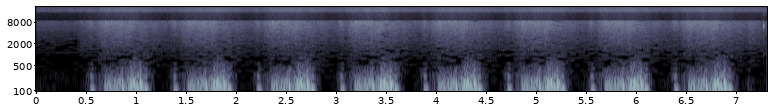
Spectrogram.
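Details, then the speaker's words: Crescendo heart murmur in a teaching example: regular heartbeat about 72 a minute, with a low rumbling murmur growing steadily louder after each first sound. "the shape of a murmur is determined by its intensity over time a crescendo murmur grows"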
